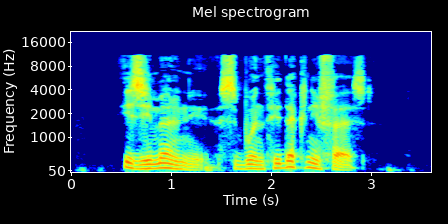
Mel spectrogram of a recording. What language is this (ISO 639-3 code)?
kab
